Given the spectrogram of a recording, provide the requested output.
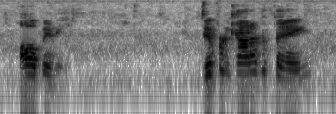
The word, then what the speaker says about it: Albany: Georgia it's a beautiful place and it's properly pronounced Albany not Albany it's Albany different kind of the thing it's almost like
